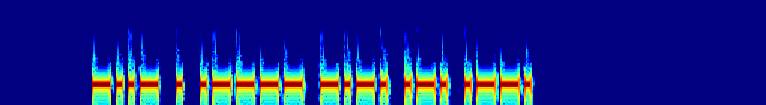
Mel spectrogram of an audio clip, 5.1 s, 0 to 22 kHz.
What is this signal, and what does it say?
Morse code, heard as a keyed tone, about 31 wpm, 700 Hz. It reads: XE1CRP
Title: DXCC-100 Call Signs - 6 Characters - Repeated 3x - 30wpm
